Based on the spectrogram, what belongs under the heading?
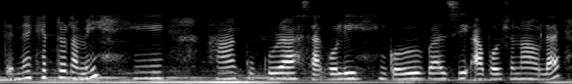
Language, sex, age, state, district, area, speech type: Assamese, female, 45-60, Assam, Dibrugarh, rural, spontaneous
